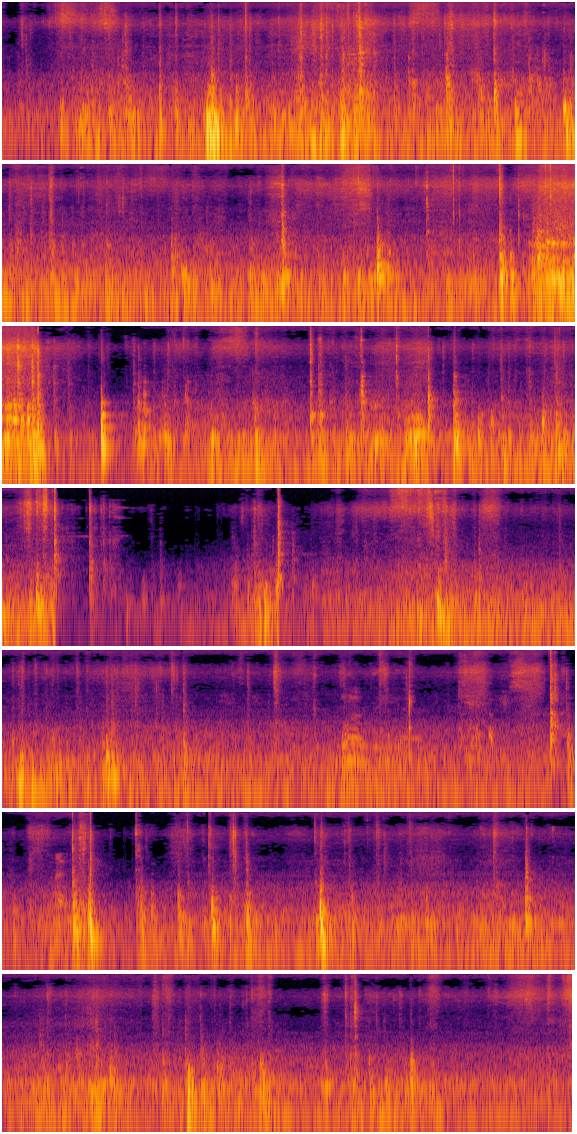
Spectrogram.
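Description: Handling noise from raising a prop tiki hut's roof onto its poles: scattered knocks and clatter over a low rumble. The sound drops away suddenly about thirteen seconds in, then picks up again a couple of seconds later.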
